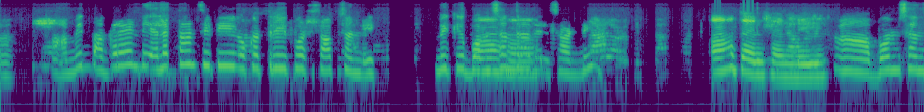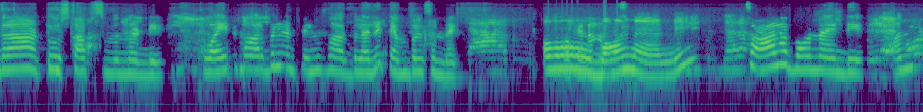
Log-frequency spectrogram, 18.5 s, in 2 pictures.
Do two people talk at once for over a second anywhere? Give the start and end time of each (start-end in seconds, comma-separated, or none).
none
